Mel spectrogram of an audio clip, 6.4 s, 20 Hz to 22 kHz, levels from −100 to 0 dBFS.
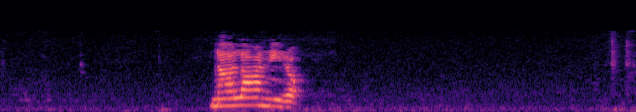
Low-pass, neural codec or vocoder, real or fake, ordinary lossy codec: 7.2 kHz; none; real; AAC, 32 kbps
